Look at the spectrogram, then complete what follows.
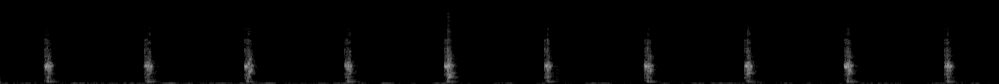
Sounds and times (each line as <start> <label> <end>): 0.4 Alarm clock ticking 0.6
1.4 Alarm clock ticking 1.6
2.4 Alarm clock ticking 2.6
3.4 Alarm clock ticking 3.7
4.4 Alarm clock ticking 4.6
5.4 Alarm clock ticking 5.6
6.4 Alarm clock ticking 6.7
7.4 Alarm clock ticking 7.6
8.4 Alarm clock ticking 8.6
9.4 Alarm clock ticking 9.7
